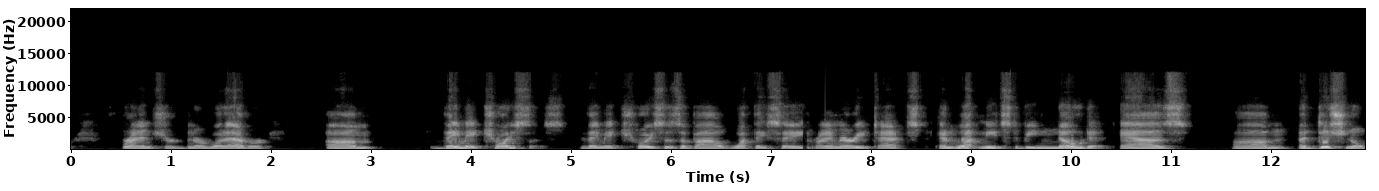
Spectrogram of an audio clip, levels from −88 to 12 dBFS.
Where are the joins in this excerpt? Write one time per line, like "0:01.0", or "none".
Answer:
0:01.2
0:07.3
0:08.6
0:10.4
